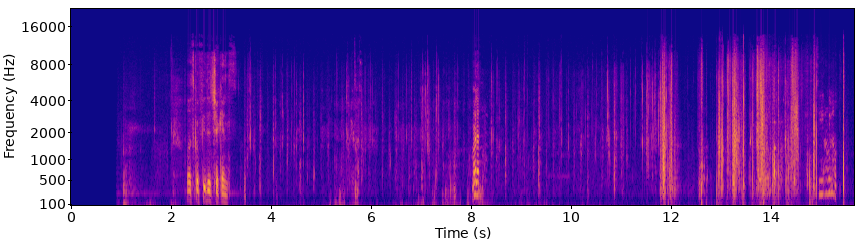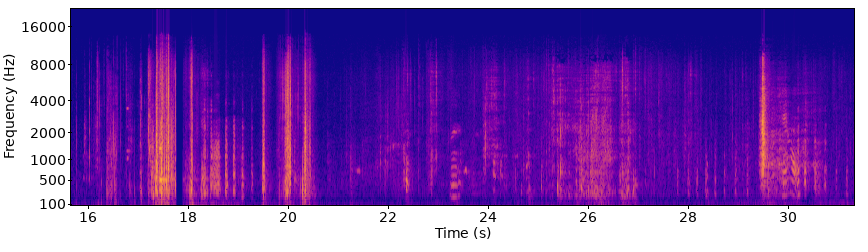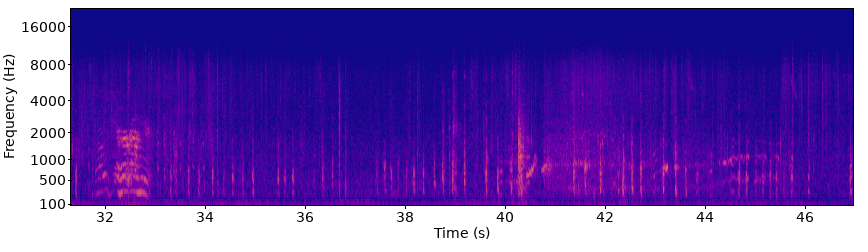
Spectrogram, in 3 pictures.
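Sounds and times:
hens clucking and squawking: 3.7s - 11.3s, 16.8s - 19.6s, 21.1s - 46.9s.

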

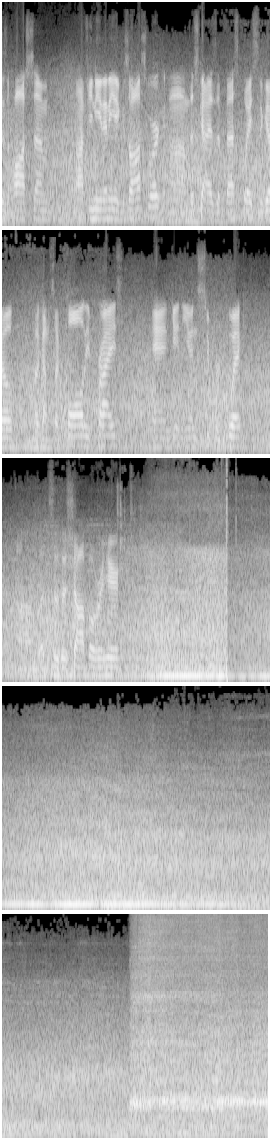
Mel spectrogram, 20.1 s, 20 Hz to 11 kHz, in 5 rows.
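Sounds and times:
mid-pitched whine: 18.0s - 20.0s
vehicle low hum: 18.0s - 20.0s.

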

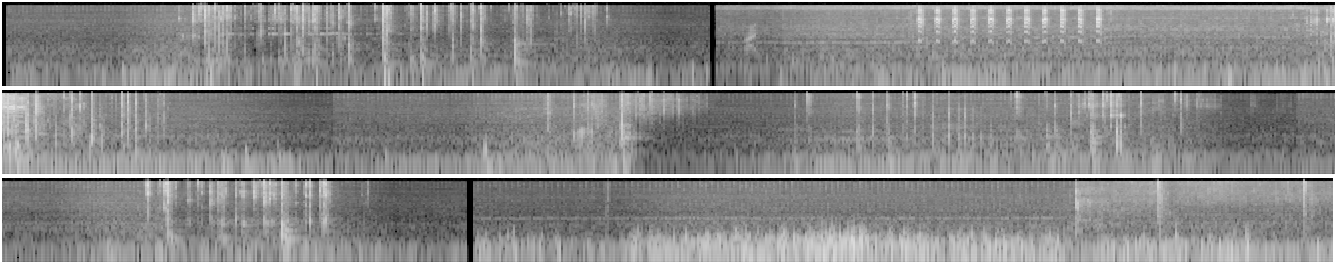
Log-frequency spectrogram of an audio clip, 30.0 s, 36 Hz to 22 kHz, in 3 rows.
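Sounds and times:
car engine rumble: 0.0s - 29.9s
plastic cracking under tyre: 1.4s - 4.6s, 9.8s - 11.3s, 14.0s - 15.3s, 15.9s - 19.1s, 21.0s - 22.8s
electronic toy dog yips: 6.8s - 8.4s.

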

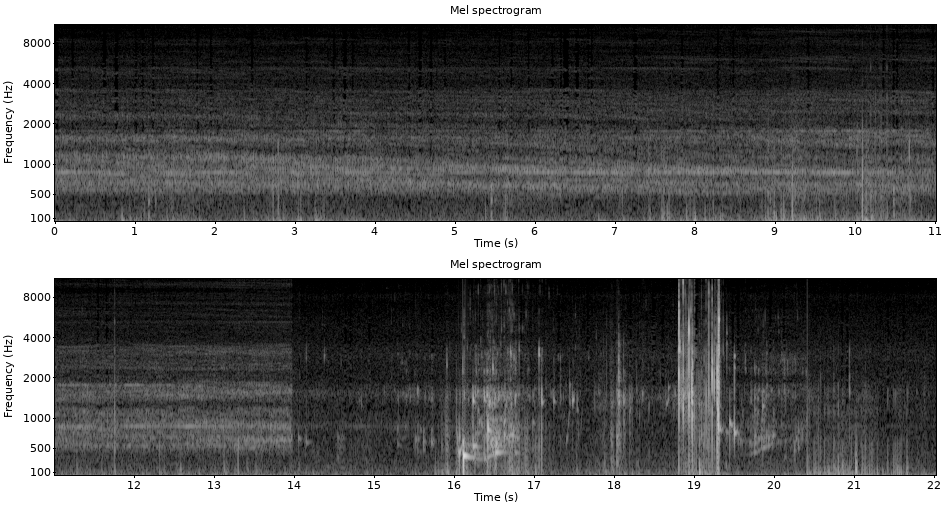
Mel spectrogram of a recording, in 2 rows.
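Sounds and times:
water gurgling and splashing: 14.0s - 20.6s
bubbling gurgle: 14.0s - 20.8s.

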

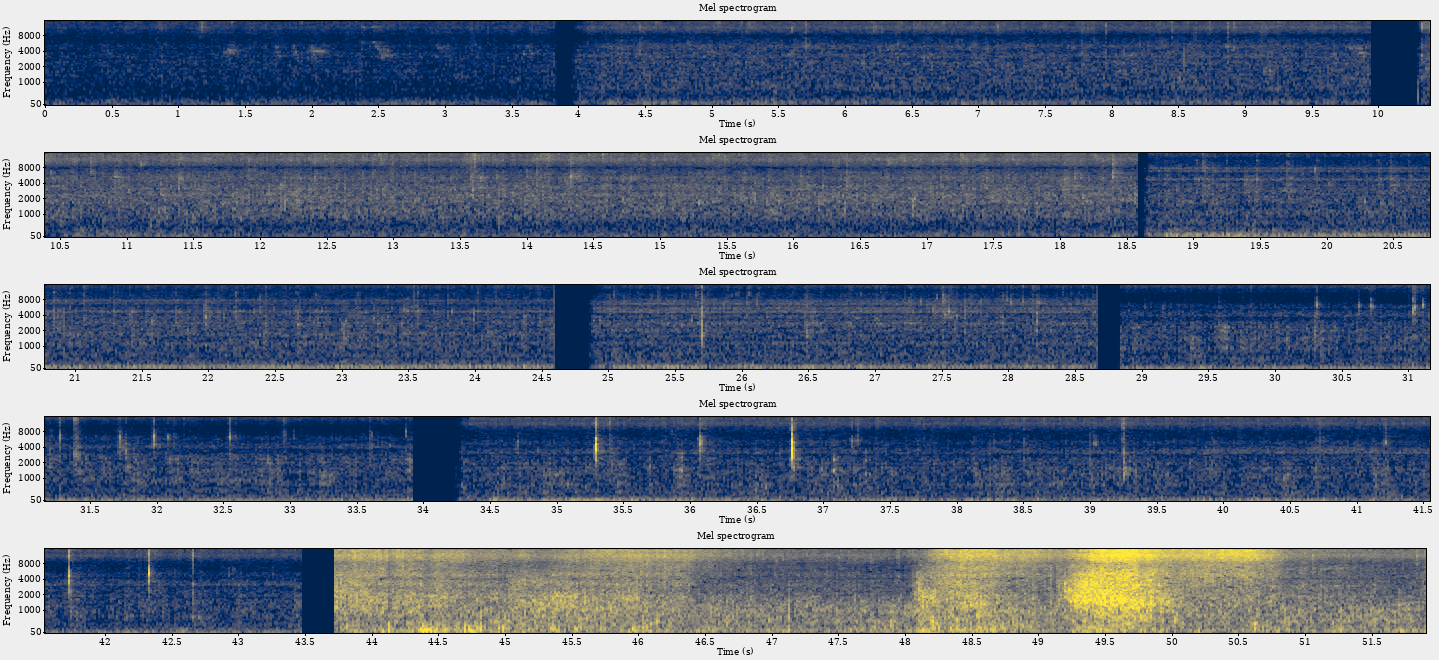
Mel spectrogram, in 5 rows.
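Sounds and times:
low steady rumble: 0.0s - 51.9s
rain on tree leaves: 43.7s - 51.9s
wind buffeting microphone: 43.7s - 51.9s.

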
